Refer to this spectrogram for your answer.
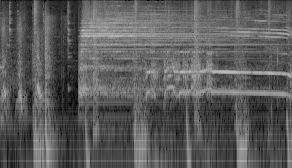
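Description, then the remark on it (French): A rooster crows loudly, one long drawn-out call that holds steady for several seconds after a few short clucks at the start. No one talks. “Je le pogne à chaque fois, le poulet. Exactement, le poulet est tout le temps là.”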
